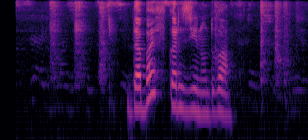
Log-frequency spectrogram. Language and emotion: Russian, positive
